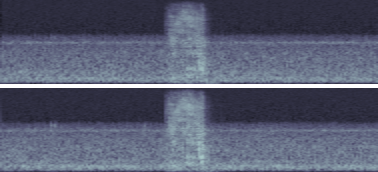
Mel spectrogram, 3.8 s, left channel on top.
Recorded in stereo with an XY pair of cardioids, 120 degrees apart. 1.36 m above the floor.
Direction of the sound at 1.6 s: 45° right.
